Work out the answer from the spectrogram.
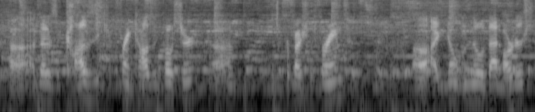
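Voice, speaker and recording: Inside his home, a thirtysomething collector shows off his collection on video in a casual, halting way, stopping partway through sentences. His voice is slightly high, and fresh braces cause a lisp and a whistling s.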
